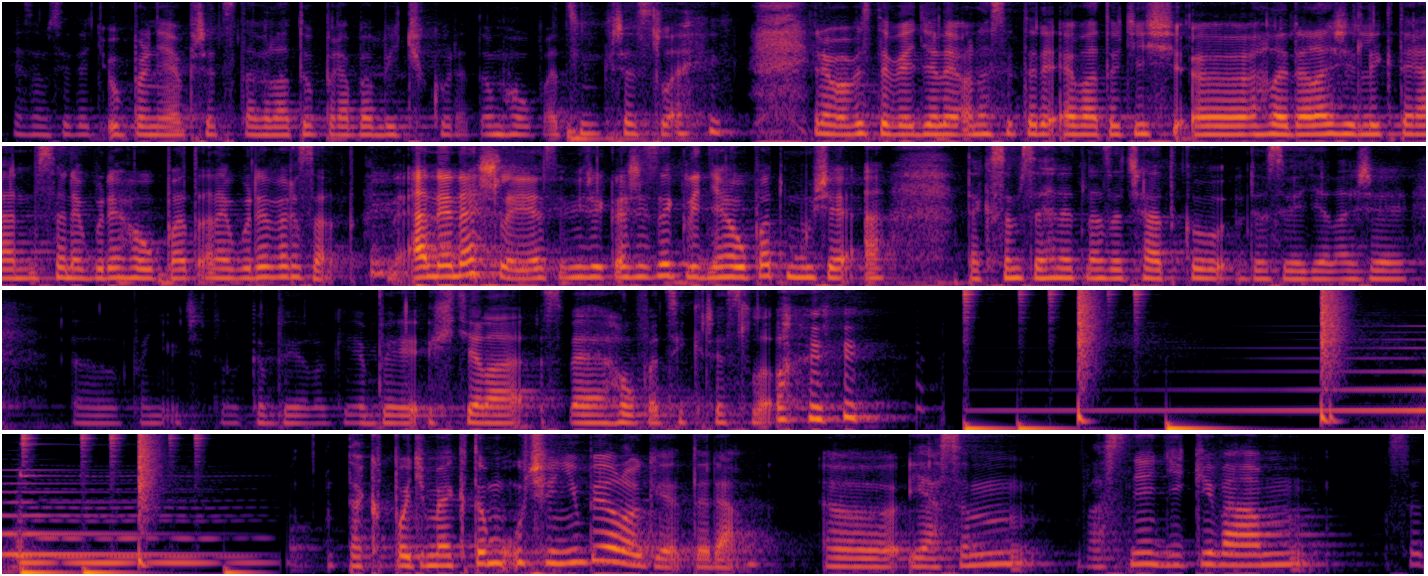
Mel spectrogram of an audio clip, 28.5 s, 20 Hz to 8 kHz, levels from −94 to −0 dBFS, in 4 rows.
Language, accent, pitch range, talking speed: Czech, native, 185-215 Hz, 150 wpm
